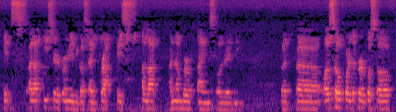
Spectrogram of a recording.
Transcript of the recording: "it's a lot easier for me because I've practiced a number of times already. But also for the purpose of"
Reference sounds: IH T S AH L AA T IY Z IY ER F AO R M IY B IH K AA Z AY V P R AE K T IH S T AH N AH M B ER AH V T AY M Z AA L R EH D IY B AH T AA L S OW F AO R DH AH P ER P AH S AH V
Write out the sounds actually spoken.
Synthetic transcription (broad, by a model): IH T S AH L AA T IY S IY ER F AO R M IY B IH K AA S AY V P R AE K T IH S T AH N AH M B ER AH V T AY M S AA L R EH D IY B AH T AA L S OW F AO R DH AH P ER P AH S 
